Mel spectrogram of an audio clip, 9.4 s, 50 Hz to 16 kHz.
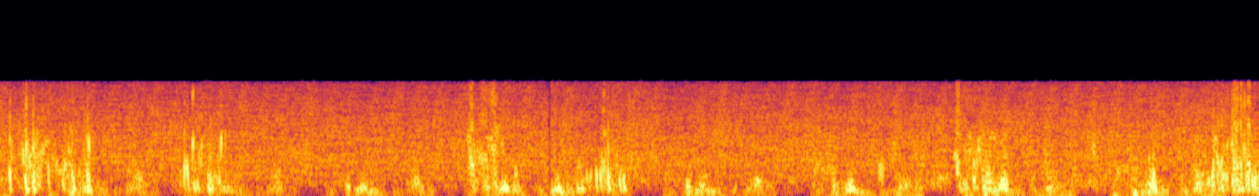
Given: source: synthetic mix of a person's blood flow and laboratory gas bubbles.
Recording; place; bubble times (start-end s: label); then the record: Doppler ultrasound of blood flow; precordium
0.05-0.72 s: bubbles
1.36-1.74 s: bubbles
3.51-3.94 s: bubbles
4.30-4.74 s: bubbles
6.59-6.65 s: bubbles
7.15-7.59 s: bubbles
8.20-8.26 s: bubbles
8.60-8.71 s: bubbles
9.04-9.45 s: bubbles
From the record:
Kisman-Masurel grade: 232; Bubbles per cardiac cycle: several, 3 to 8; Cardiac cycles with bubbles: 50 to 99%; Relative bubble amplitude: moderate (0.250 to 0.450); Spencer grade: 3 (all of the cardiac periods contain showers or single bubble signals, but not dominating or overriding the cardiac motion signals); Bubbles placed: anywhere in the cardiac cycle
